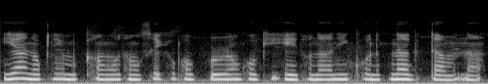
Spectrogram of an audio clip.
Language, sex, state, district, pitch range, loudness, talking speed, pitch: Garo, female, Meghalaya, West Garo Hills, 225-240 Hz, -16 LUFS, 125 wpm, 235 Hz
